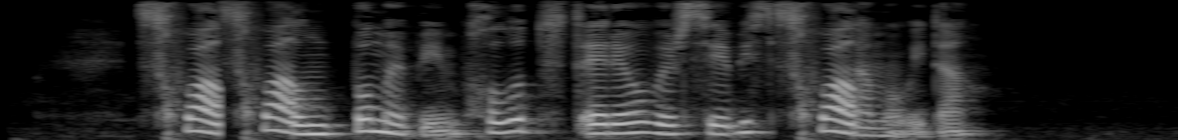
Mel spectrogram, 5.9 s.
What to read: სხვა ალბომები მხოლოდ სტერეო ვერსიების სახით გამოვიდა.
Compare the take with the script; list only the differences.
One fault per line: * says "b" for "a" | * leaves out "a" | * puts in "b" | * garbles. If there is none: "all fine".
* puts in "სხვა"
* says "სხვა" for "სახით"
